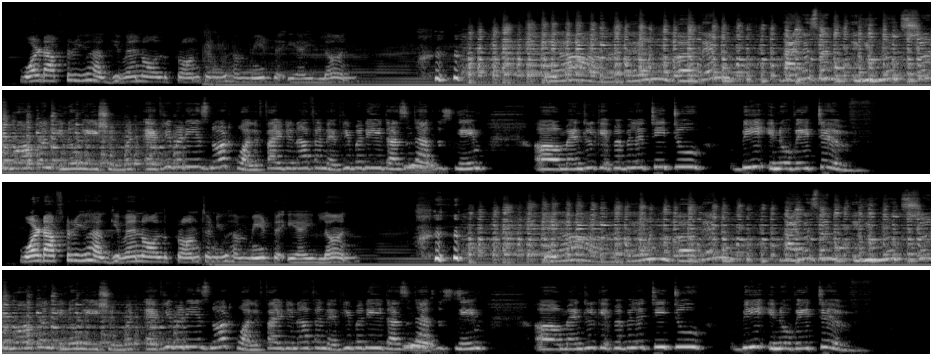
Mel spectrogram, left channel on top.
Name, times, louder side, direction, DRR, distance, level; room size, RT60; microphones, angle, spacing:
voice 1, 0.2-3.6 4.1-4.7 5.0-5.6 13.3-13.6, right 6 dB, 65° right, 0.4 m, -24 dB
Musical instrument, 2.0-13.7, right 2 dB, 65° left, 0.6 m, -44 dB
sound 1, 4.6-11.1, left 2 dB, 20° left, 0.4 m, -27 dB
voice 2, 5.4-7.4 7.8-16.3 16.6-17.9, equal, 85° left, 1.4 m, -26 dB
3.3 x 2.2 x 2.9 m
head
